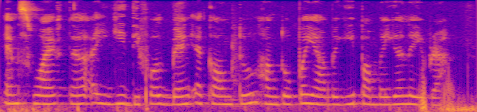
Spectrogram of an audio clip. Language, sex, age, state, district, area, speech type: Manipuri, female, 45-60, Manipur, Churachandpur, rural, read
